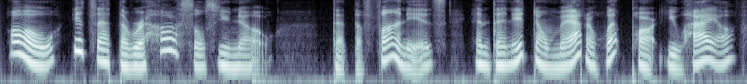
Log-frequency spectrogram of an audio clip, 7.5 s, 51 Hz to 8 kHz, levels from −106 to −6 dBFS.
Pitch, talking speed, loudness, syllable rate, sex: 190 Hz, 160 wpm, -19 LUFS, 3.7 syllables/s, female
